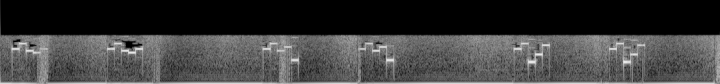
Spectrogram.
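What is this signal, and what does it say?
Five-tone selective call (ZVEI), heard as quick runs of five tones, tones of about 70 ms. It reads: 88768 88792 88792 88150 88150
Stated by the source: Received on an SDR, ZVEI five-tone selective call, code 88792.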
